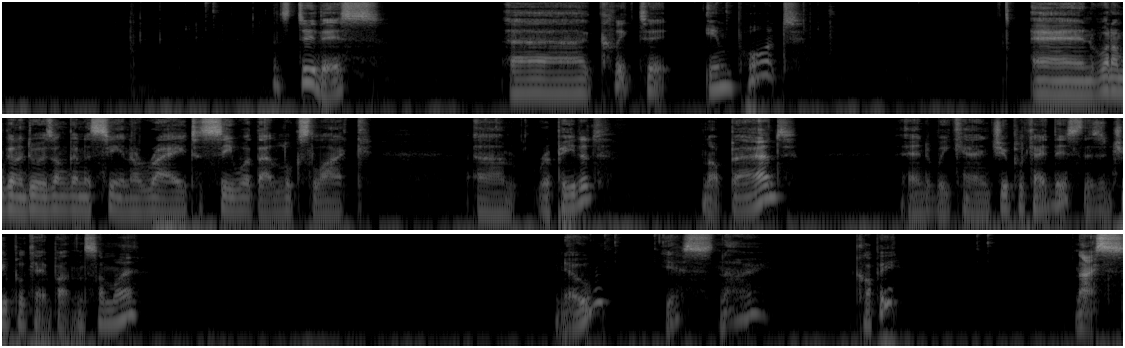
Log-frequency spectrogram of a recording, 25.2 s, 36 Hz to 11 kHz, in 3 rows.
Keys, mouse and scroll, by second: 5.4-7.0 ctrl+drag, 7.0 scroll up 1, 8.5 click, 9.1-12.2 drag, 21.4 click, 21.7 click, 24.1 click.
